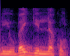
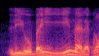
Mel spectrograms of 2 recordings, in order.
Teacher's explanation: الصحيح ان النون يعني مفتوحه بين الحركه، وان انا افصل النون عن اللام · Shown in: second take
